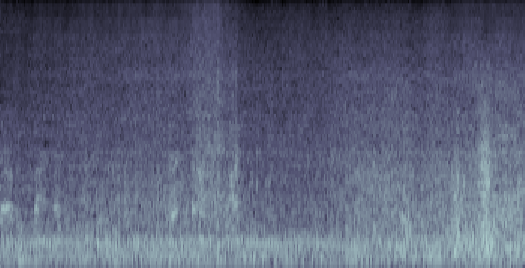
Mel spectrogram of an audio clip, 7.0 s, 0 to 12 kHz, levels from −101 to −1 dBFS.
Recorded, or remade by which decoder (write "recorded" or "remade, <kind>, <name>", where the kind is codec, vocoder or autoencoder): remade, codec, SNAC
